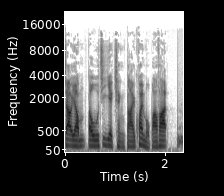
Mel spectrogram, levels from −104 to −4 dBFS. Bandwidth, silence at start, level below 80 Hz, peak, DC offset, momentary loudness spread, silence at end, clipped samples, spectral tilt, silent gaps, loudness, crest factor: 13.5 kHz; 0 s; -54 dBFS; -4 dBFS; under 0.1%; 7 LU; 0 s; under 0.1%; -6.5 dB/octave; none; -21 LUFS; 18 dB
